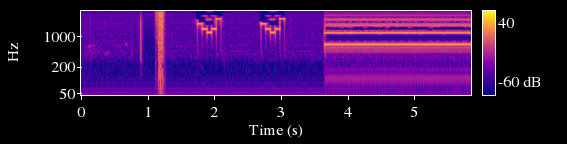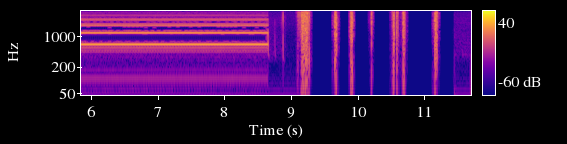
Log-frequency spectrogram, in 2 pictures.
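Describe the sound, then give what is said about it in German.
Fire brigade dispatch alarm tones from the Jena dispatch centre, alerting the Freienorla fire brigade at 19:55 to a tree fallen onto a power line on Dorfstraße: a few short electronic beeps and two quick rising tone chirps, then a loud steady buzzing tone held for about five seconds, followed by a rapid string of sharp beeps. “Hier leitet schon die Jena mit Einsatzalarm.”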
